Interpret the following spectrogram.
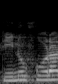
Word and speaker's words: टीनोफोरा: Coelenterata के बाद हम पढ़ेंगे टीनोफोरा। देखिए यहाँ पर सी साइलेंट है तो हम पढ़ेंगे टीनोफोरा।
